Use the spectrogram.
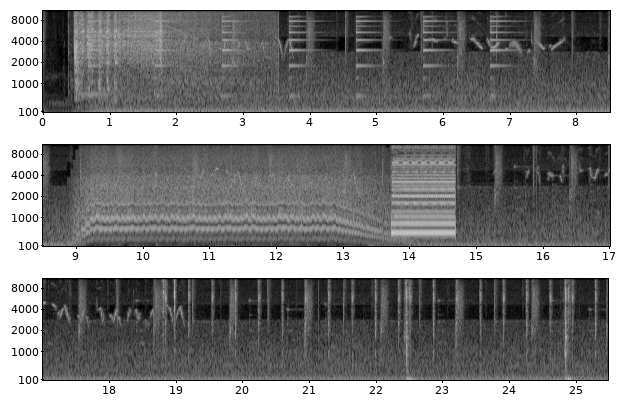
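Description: A small car fitted with a big engine in the Roblox game Greenville idles with a steady low rumble, then revs hard for several seconds before dropping back, with a brief high chime and faint birdsong around it.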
